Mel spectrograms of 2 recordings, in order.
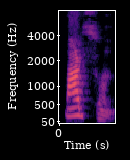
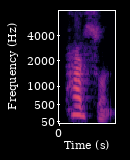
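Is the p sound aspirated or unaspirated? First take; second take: unaspirated; aspirated. First: The p has no puff of air. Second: The p has a strong puff of air. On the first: The speaker calls it wrong. "আমরা বলি" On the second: The speaker calls it right. "সঠিক হচ্ছে"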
